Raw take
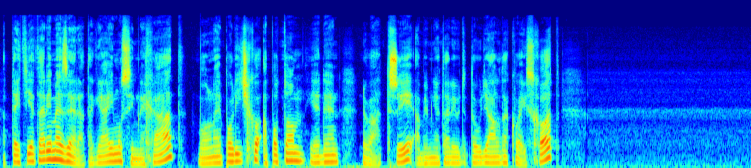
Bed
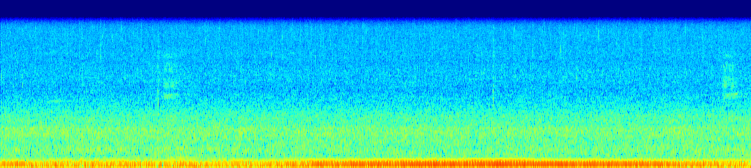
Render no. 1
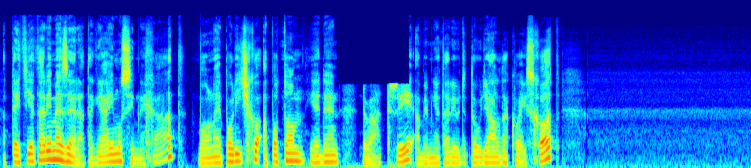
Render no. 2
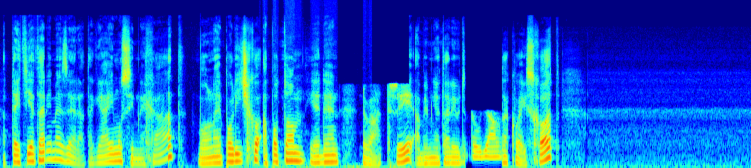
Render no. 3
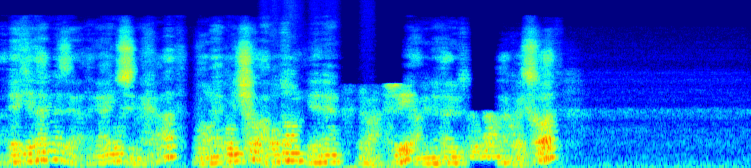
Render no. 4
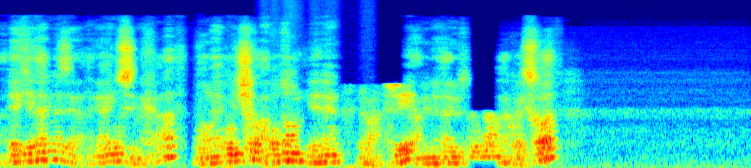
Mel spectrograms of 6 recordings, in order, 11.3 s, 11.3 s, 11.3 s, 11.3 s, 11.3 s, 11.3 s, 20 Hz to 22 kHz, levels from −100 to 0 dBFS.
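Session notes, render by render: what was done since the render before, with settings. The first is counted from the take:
2.00–2.53 s: compression 10:1, threshold -33 dBFS; 5.05–6.15 s: brick-wall FIR low-pass 3.3 kHz; 7.46–7.92 s: distance through air 54 m
0.67–2.38 s: fade in, from -15 dB; 3.89–5.60 s: block-companded coder 7-bit; 6.98–7.54 s: brick-wall FIR band-pass 180–1600 Hz
phase randomisation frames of 200 ms
trim +11 dB; peak limiter -1 dBFS, peak gain reduction 1 dB

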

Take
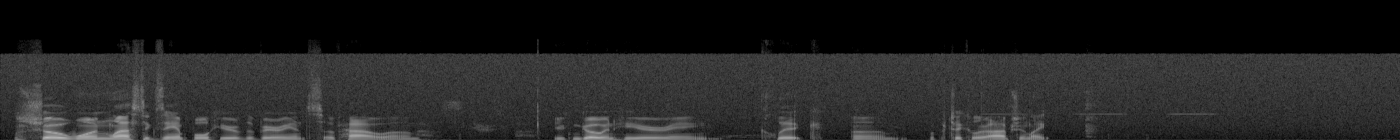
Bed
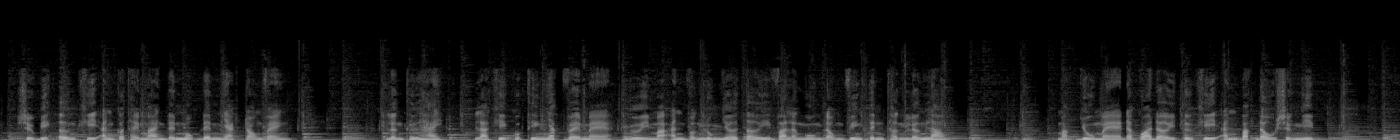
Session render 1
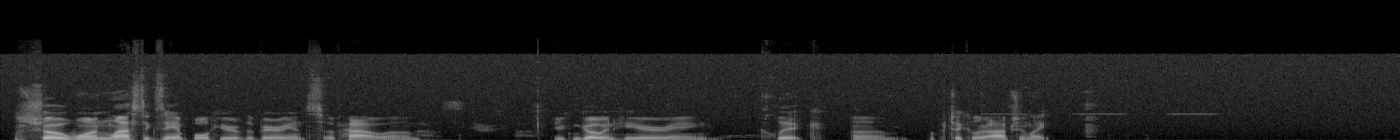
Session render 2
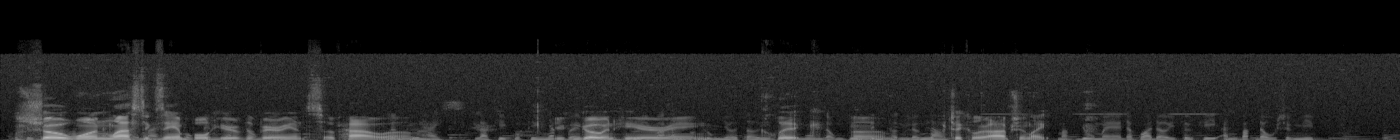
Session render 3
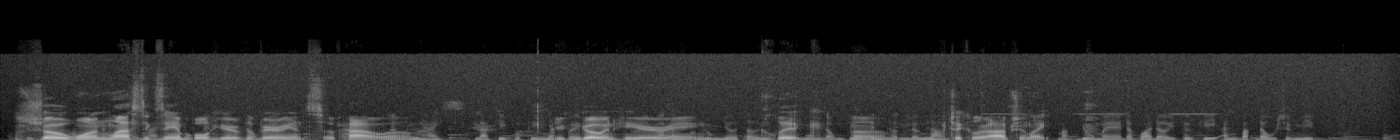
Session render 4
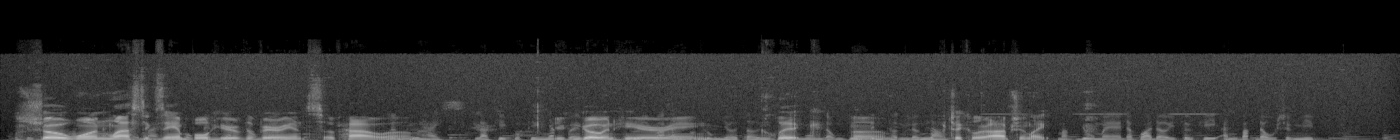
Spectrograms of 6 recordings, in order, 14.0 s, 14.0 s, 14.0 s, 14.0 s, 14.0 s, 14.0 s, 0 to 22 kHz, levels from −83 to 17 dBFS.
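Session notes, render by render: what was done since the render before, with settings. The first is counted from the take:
noise print and reduce 6 dB
add bed -17 dB
level rider gain up to 6.5 dB
trim +2.5 dB; peak limiter -2 dBFS, peak gain reduction 3 dB

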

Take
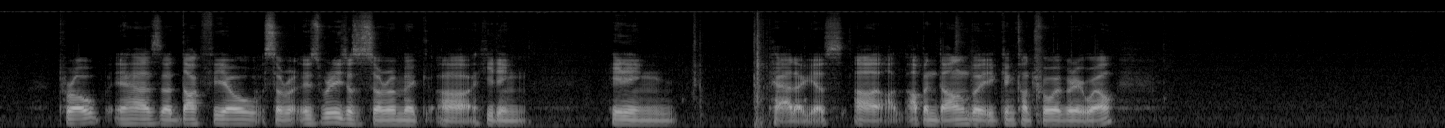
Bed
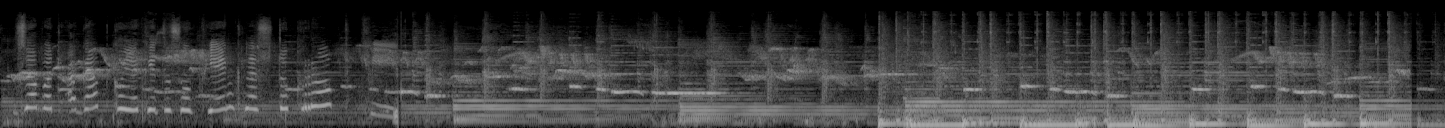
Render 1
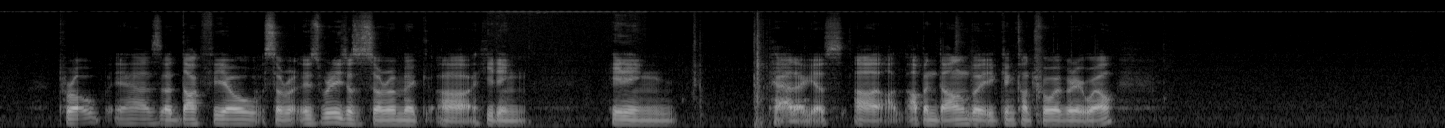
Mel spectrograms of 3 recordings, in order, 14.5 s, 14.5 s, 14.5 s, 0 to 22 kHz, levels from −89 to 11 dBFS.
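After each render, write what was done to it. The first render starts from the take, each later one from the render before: 0.77–1.65 s: compression 2.5:1, threshold -38 dBFS; 4.86–6.46 s: treble shelf 7 kHz +8.5 dB; 7.71–8.12 s: doubling 31 ms -7 dB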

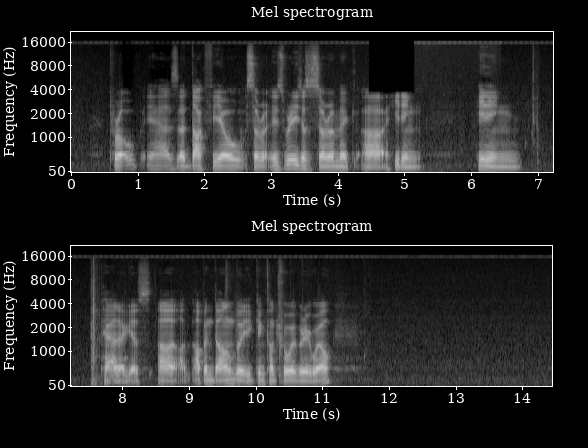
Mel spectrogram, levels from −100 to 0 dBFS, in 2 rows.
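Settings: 4.47–5.16 s: brick-wall FIR low-pass 3.6 kHz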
